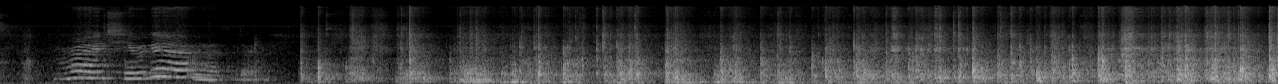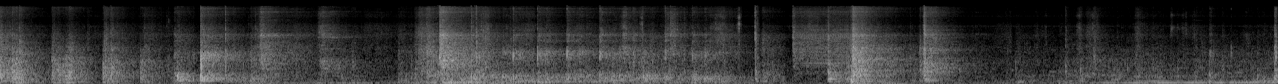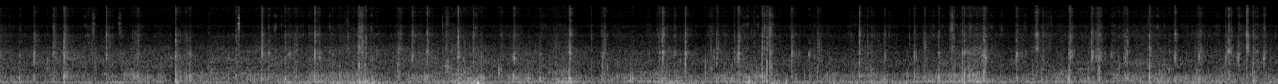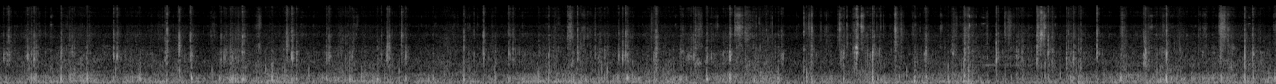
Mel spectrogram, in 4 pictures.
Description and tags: From summer 2008 trip around Europe, recorded with my Creative mp3 player.Walking out of our house in an old building, down the stairs, through the garage and out the door with suitcases and all!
